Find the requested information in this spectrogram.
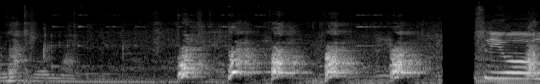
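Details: Limping German Shepherd Leo, hurt in the paw, in a home courtyard: five short barks about every half second after low talking, with a voice at the close.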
